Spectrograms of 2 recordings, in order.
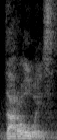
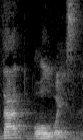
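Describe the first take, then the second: First: It is said quickly with a d-like linking sound. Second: It is said slowly with a clear t sound. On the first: "if we pronounce it like very quickly" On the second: "If we pronounce it slowly"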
